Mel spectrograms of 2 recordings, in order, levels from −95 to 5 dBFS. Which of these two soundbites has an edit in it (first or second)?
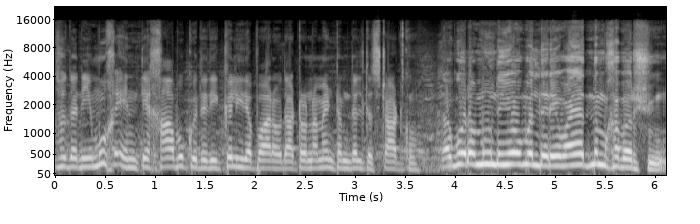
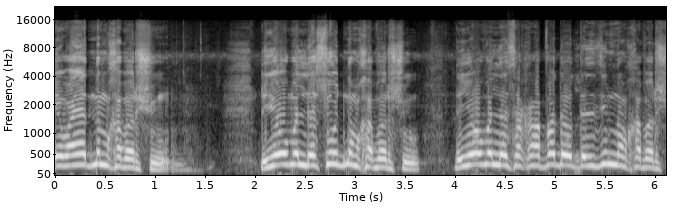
first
